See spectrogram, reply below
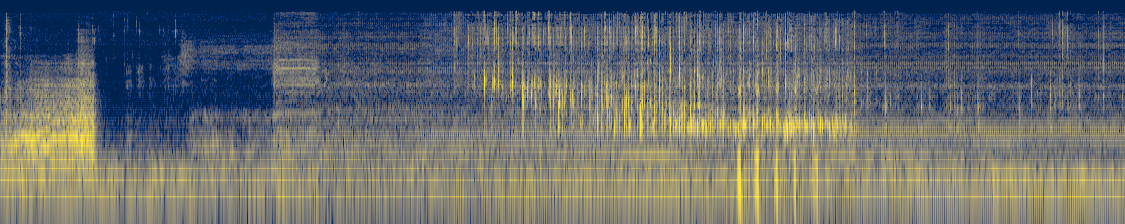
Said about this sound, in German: Ich untersuche die Kaffeemaschine. Du machst ja einen Kaffee.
